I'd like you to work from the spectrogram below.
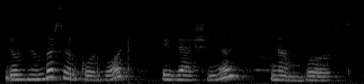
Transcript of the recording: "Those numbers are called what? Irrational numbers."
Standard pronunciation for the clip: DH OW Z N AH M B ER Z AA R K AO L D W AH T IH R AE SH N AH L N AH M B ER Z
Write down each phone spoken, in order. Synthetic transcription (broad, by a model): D OW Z N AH M B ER S AA R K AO D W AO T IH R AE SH N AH L N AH M B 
